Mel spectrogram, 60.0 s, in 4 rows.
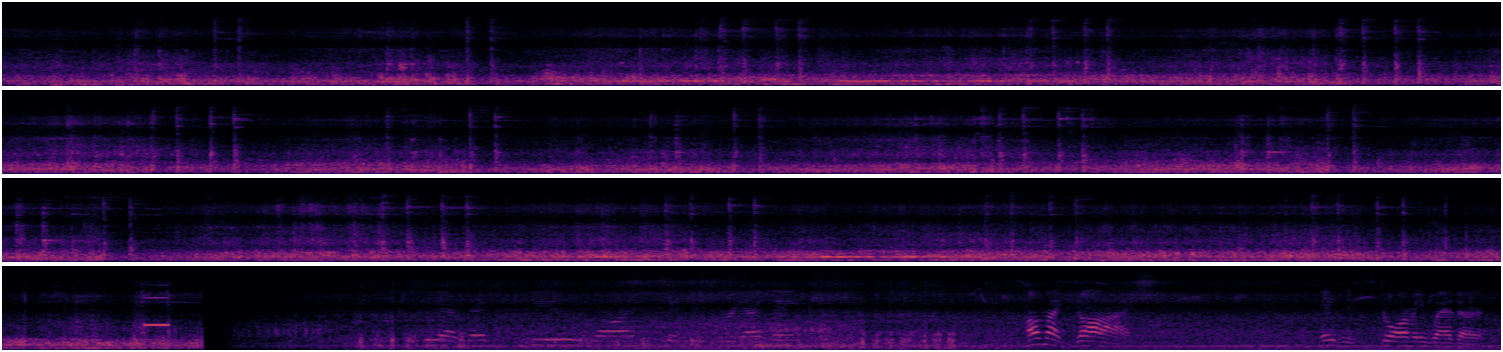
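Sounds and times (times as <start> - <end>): train wheels rumbling on rails: 0.0 - 59.9
wheels clicking over rail joints: 0.9 - 29.0, 29.6 - 38.0, 39.1 - 47.0.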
